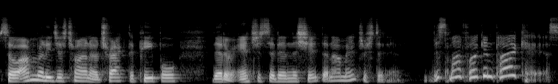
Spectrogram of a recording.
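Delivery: voice shooting up very high, swooping. Host talking on his own podcast, voice getting high. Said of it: "my voice got high as hell right there".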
